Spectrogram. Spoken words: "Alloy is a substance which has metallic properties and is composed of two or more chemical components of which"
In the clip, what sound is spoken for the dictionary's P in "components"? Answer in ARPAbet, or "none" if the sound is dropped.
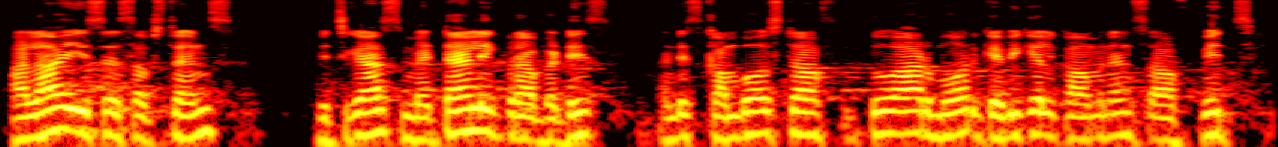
none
